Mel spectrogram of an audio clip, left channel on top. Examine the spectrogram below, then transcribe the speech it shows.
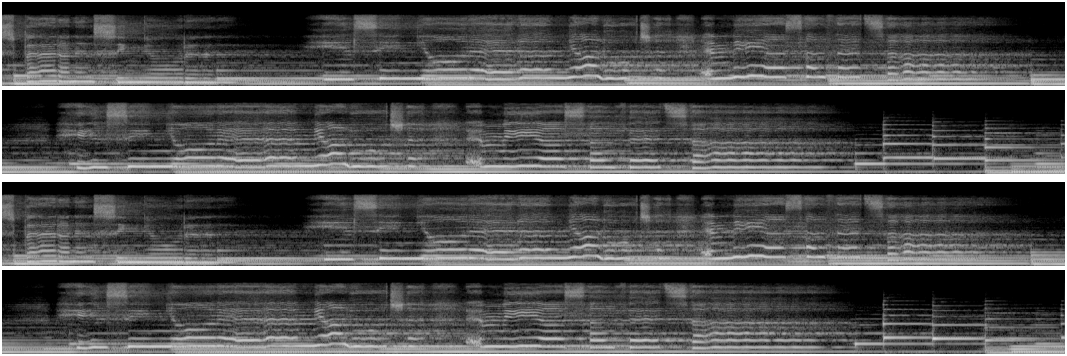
nel Signore. Il Signore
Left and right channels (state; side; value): normal; both; correlation 0.84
